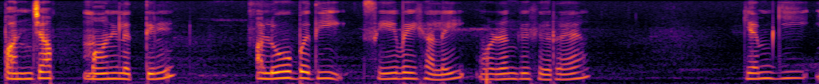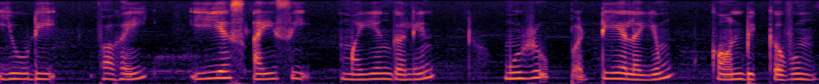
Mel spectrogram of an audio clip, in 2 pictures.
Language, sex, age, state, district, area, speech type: Tamil, female, 45-60, Tamil Nadu, Ariyalur, rural, read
